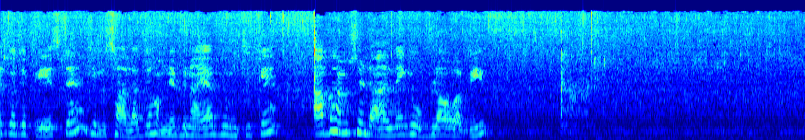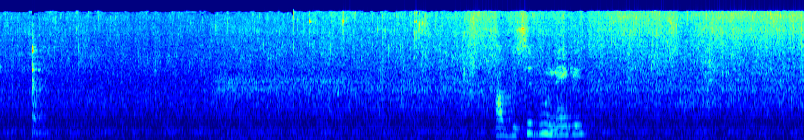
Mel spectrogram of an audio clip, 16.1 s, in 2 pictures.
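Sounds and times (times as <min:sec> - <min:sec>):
meat sizzling in a pan: 0:00.0 - 0:16.0
spatula stirring in a pan: 0:05.1 - 0:07.3, 0:10.2 - 0:16.0.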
